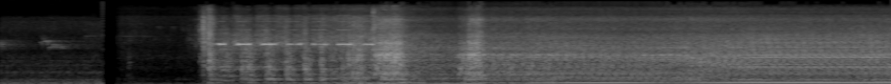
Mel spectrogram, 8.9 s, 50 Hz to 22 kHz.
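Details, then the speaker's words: John Deere 310D backhoe diesel with Stanadyne injection pump, after replacing the fuel shutoff solenoid for a crank-no-start: short crank, fires within seconds and settles into a steady, even idle with no misses or knocks; normal start after repair. "that wasn't too hard to start all right let's go get it hot it seems to be working great now"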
